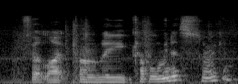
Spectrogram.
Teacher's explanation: falling tone in English statements usually end in a falling tone the falling tone at the end tells the listener that the statement is finished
